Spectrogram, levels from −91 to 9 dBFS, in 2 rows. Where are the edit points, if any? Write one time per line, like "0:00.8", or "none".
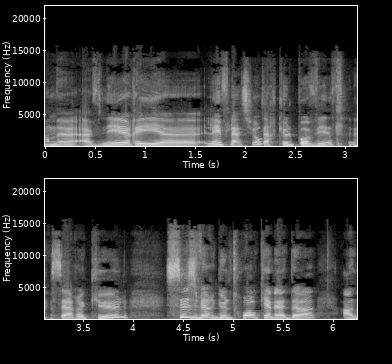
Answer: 0:02.2
0:03.2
